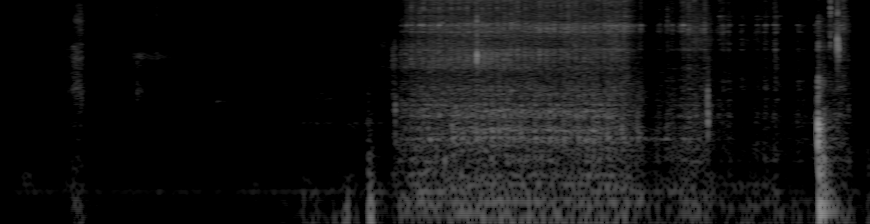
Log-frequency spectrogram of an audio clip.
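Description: A sewing machine stitches a chiffon dress ruffle seam in a short, steady whirring run after a few quiet handling taps, ending with a sharp click.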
